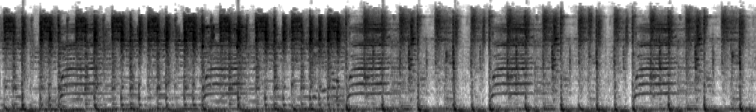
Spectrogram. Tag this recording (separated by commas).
Music, Disco, Electronic music, House music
